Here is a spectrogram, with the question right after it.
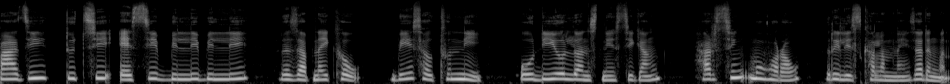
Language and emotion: Bodo, neutral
